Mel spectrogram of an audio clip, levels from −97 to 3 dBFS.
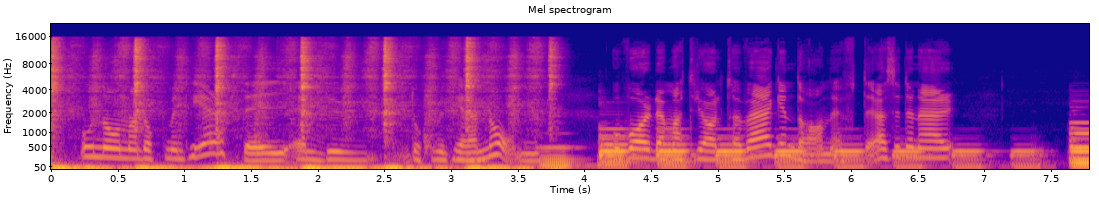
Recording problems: background music; very loud; throughout; 3 dB above the speech

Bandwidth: 15.5 kHz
